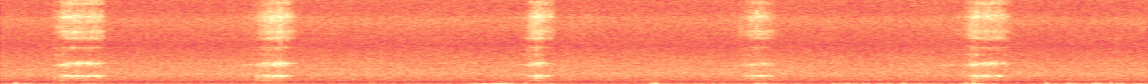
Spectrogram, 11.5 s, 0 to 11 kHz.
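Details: Long snoring: repeated rasping, fluttering breath noises about every two seconds, roughly 26 a minute.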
